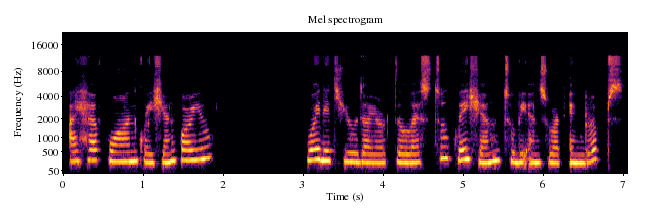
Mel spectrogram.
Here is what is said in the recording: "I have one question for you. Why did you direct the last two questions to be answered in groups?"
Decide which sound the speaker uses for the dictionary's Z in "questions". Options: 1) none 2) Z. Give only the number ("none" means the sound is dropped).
1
